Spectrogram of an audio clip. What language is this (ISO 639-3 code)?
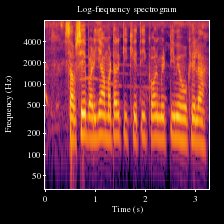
bho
